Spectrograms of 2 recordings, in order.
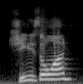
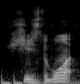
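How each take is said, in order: First: The stress falls on the first word. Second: The stress does not fall on the first word. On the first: The speaker calls it right. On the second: The speaker calls it wrong.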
